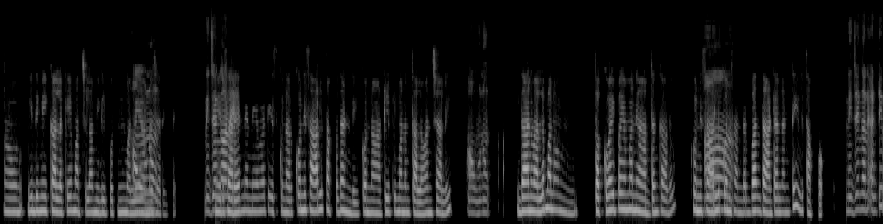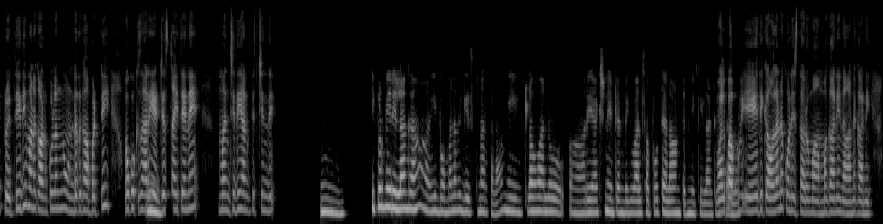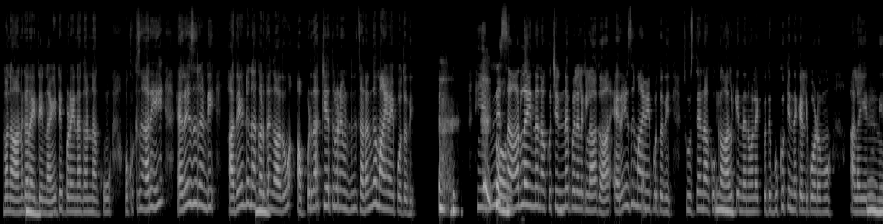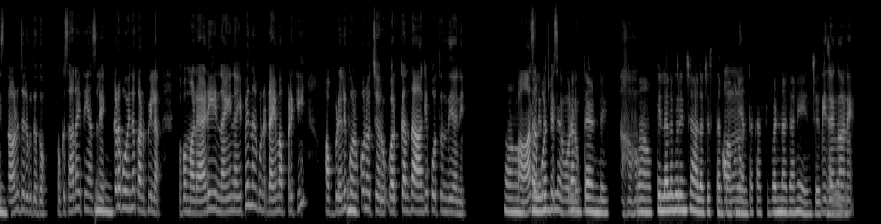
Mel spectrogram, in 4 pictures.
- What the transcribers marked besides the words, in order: tapping; in English: "సడన్‌గా"; laugh; in English: "ఎరేజర్"; other noise; in English: "డ్యాడీ"; in English: "సపోర్ట్"; chuckle
- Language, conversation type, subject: Telugu, podcast, మీ మొదటి ఉద్యోగం గురించి చెప్పగలరా?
